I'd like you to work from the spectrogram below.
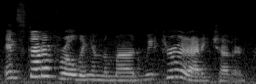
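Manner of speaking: ordinary delivery, nothing marked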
